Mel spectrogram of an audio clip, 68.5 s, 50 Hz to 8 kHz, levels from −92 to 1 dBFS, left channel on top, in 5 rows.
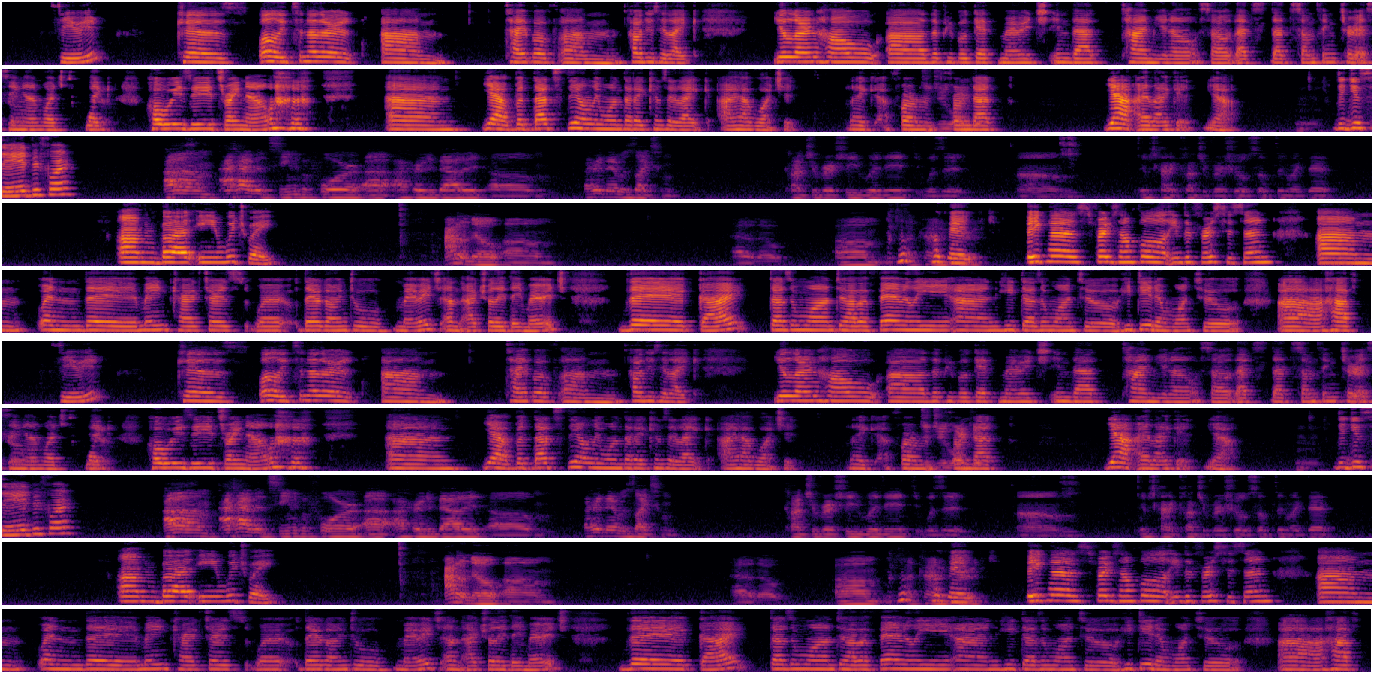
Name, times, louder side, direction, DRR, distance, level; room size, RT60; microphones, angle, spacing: voice 1, 0.6-1.0 1.8-2.3 2.6-4.5 5.0-7.3 7.7-14.7 15.2-17.2 17.5-21.6 22.1-23.6 24.7-26.0 27.0-28.1 42.2-43.8 50.0-50.8 51.3-68.4, left 6 dB, 50° left, 0.4 m, -31 dB
voice 2, 13.0-14.1 14.5-14.8 22.9-23.6 26.6-26.9 27.6-27.7 29.0-32.9 33.2-34.1 35.2-37.0 37.5-38.2 38.7-40.7 45.1-46.6 48.4-48.9 49.4-50.9, right 1 dB, 85° right, 0.9 m, -45 dB
2.7 x 2.1 x 2.9 m
head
